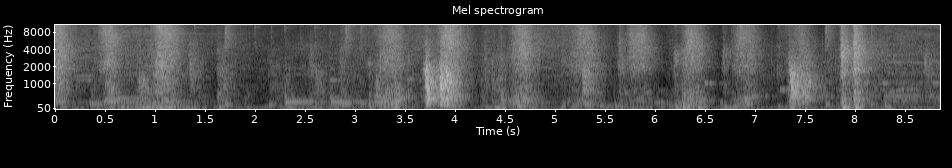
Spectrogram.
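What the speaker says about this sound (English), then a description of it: "And I'm using the squeegee to do that." A squeegee pushes water across a bathroom shower floor toward the drain in repeated close, rubbing strokes with short squeaks, each swipe separated by brief pauses.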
